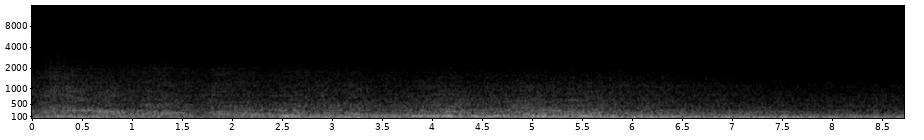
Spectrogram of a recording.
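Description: A low, steady rumbling drone, deep and noisy with no clear beat or melody, running under the end credits.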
